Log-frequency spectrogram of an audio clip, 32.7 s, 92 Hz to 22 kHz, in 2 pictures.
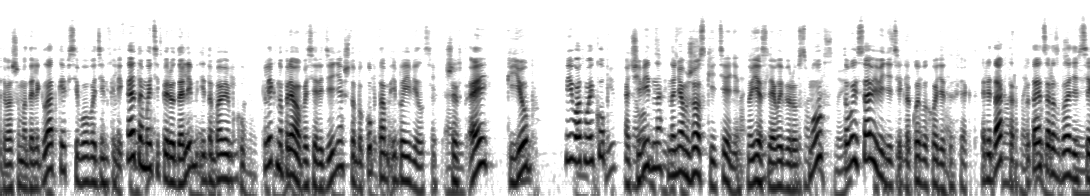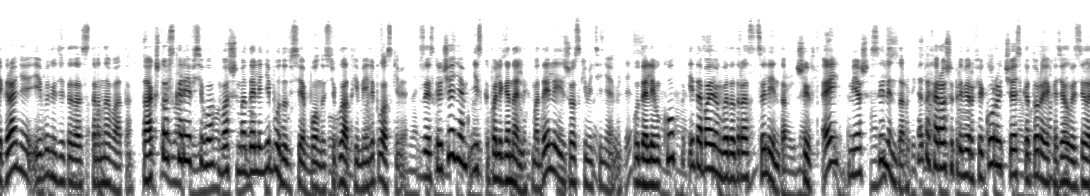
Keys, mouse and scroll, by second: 1.0 ctrl+z, 1.9 Delete, 6.4 shift+a, 12.5 click, 13.1 middle click, 13.4-13.8 drag, 13.8-14.6 middle drag, 25.7 Delete, 27.0 shift+a.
